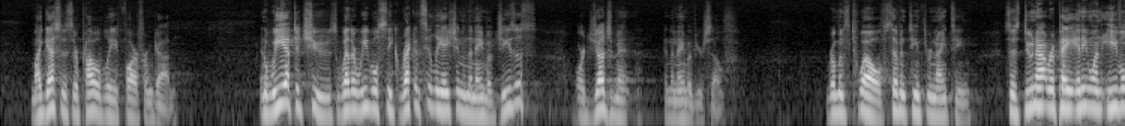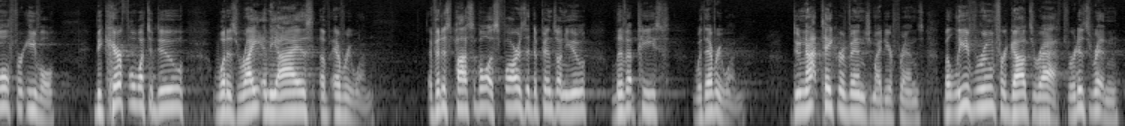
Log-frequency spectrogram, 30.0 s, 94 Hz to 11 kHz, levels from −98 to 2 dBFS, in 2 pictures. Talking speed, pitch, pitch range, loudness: 180 wpm, 160 Hz, 145-180 Hz, -22 LUFS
